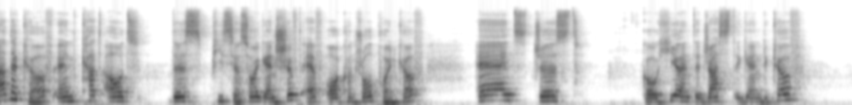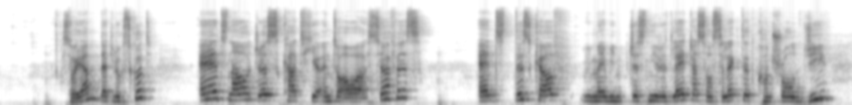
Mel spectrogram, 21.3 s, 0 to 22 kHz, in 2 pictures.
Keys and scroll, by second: 3.3 shift+f, 7.8 1, 11.0 2, 11.9 2, 13.5 c, 20.5 ctrl+g.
